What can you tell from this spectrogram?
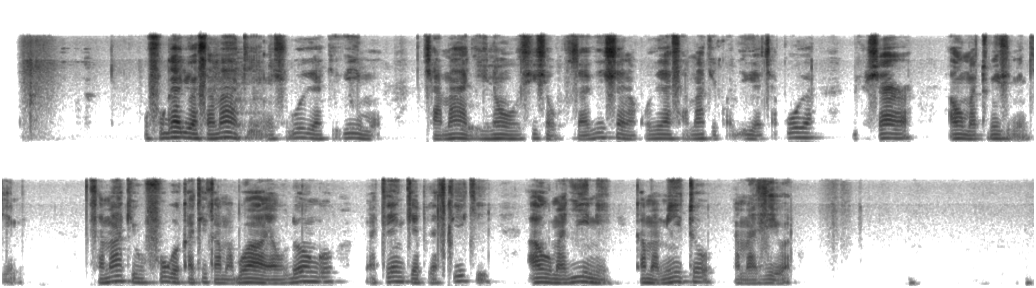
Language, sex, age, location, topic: Swahili, male, 18-24, Dar es Salaam, agriculture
